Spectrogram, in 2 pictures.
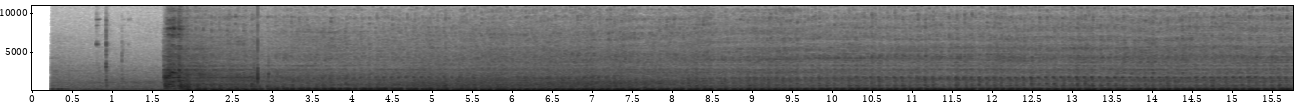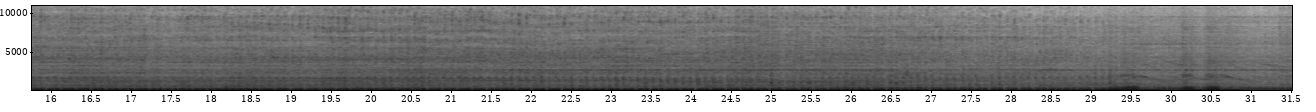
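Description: Kawasaki Zephyr 400's air-cooled inline-four through a Yoshimura Cyclone muffler. The starter cranks for about a second and a half, then the engine catches and idles steadily. Near the end it is revved, the pitch rising and falling.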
